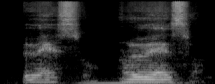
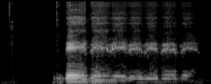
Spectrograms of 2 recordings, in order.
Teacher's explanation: esta B es una bilabial, entonces se tiene que pronunciar más bien como B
